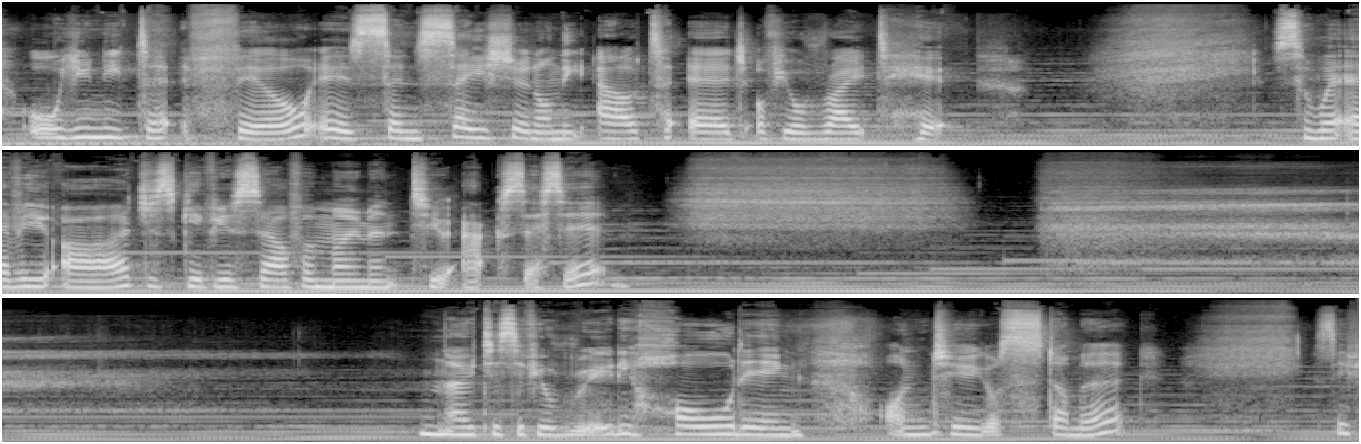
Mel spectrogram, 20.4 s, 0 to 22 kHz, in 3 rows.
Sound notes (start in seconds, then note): 5.4 inhales; 10.1 inhales; 11.8 exhales; 12.5 calm music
